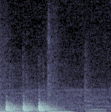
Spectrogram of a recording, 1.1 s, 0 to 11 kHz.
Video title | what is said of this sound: Vivo Wall Mount Installation for Monitor - MOUNT-V201A - 5 Star Review | you hit the stud it gets less hollow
